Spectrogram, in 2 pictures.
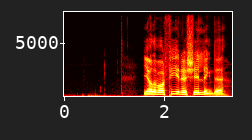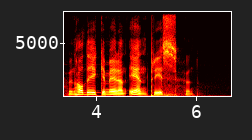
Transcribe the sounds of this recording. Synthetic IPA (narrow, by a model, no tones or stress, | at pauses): jɑːd̪eːʋɑːɾfiːɾəʃɪlɪŋd̪ḛːhʉnhɑd̪əɪkəmeːɾɛneːnpʰɾiːshʉ̰n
